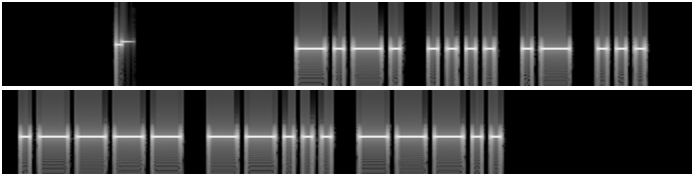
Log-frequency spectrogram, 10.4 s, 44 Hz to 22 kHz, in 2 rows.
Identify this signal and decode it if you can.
Morse code, heard as a keyed tone, about 17 wpm, 700 Hz. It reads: CHAS 178
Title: CWT Exchange 17wpm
